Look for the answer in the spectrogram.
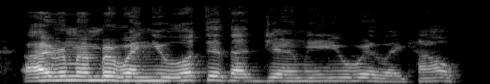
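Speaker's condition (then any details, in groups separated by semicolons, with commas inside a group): Cerebral palsy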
